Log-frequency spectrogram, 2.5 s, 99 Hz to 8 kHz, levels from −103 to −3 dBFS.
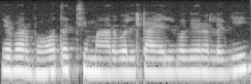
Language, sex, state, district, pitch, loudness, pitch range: Garhwali, female, Uttarakhand, Tehri Garhwal, 190 Hz, -14 LUFS, 185-200 Hz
